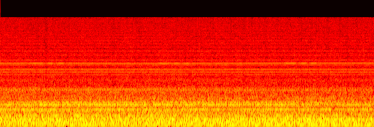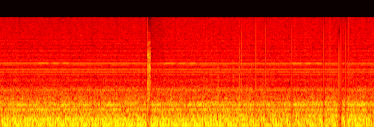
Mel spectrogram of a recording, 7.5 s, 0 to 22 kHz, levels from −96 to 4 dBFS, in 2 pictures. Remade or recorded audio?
recorded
